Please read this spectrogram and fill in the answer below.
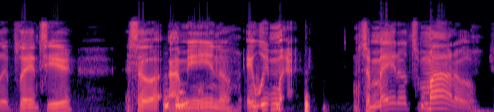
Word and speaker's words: Palantir: It's Plantier. Plantier. Okay, Plantier. Yeah, Plantier. You know what I mean? So that's not, a lot of people don't pronounce it that way. A lot of people pronounce it Palantir.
